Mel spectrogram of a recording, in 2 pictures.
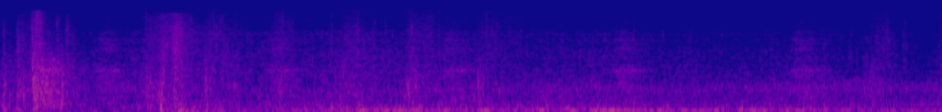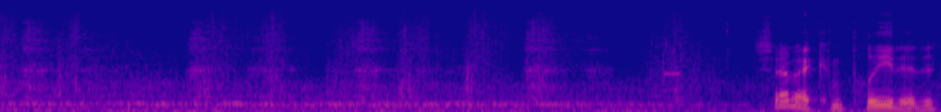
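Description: Footsteps crunch over dry ground.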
